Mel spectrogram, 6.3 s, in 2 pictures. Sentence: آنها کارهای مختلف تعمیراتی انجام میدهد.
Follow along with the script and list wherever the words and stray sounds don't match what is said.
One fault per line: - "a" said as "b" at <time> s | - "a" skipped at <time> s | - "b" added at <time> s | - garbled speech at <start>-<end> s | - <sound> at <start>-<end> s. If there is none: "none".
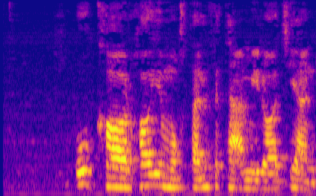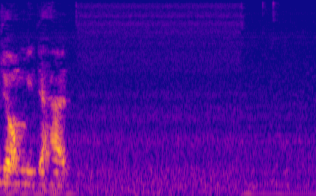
- "آنها" said as "او" at 0.8 s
